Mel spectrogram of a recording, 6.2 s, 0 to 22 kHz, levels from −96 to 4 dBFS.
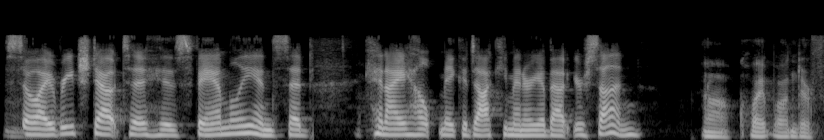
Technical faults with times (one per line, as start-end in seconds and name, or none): none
